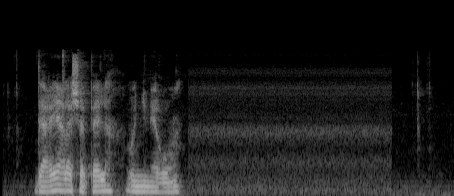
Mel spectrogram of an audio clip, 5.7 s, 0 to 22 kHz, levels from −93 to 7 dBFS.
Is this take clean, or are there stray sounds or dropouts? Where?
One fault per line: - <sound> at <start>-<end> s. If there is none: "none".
none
